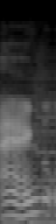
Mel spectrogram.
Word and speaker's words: Aang: and by the way they actually mention his name it's pronounced Ang wow God the standard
